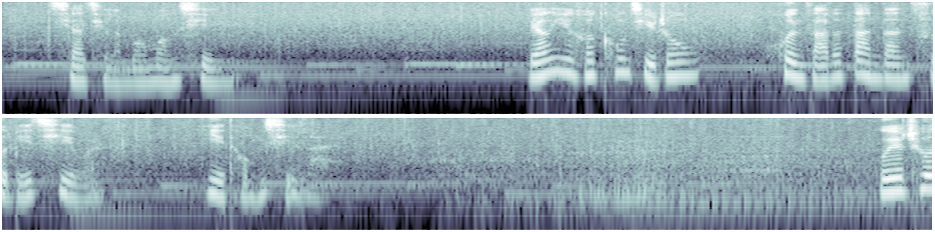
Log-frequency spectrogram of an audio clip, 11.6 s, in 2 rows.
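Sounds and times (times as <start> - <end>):
speech: 0.4 - 1.6, 3.3 - 7.9, 11.3 - 11.6
motorcycle engine droning: 8.4 - 11.6.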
